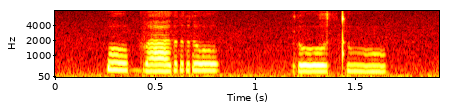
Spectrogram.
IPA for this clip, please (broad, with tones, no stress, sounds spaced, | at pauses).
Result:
k͡p o˦ b a˨˦ r o˦ | ɾ oː˨ t uː˨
